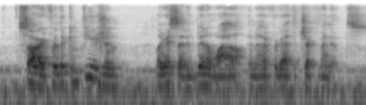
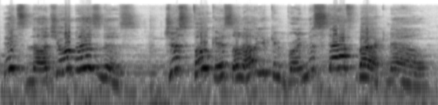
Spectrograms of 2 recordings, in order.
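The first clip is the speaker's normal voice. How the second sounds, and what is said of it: Imitates another person's voice. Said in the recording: “I gave her a Jerry Seinfeld voice.”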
